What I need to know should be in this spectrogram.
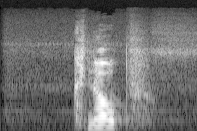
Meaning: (noun) button (knob or small disc serving as a fastener)
- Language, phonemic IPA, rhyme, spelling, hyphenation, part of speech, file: Dutch, /knoːp/, -oːp, knoop, knoop, noun / verb, Nl-knoop.ogg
